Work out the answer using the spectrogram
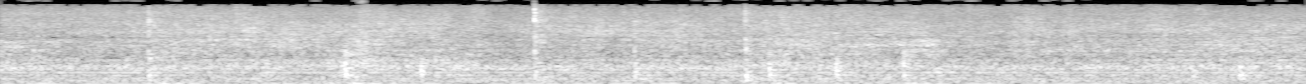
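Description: Raw boneless chicken pieces sizzling in hot oil in a wok, stirred with a wooden spatula, which gives light scrapes and taps against the pan every second or so.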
